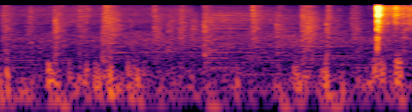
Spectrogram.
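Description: Wind buffeting the microphone, with one short sharp smack just before the end: a snowball hitting the asphalt road.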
